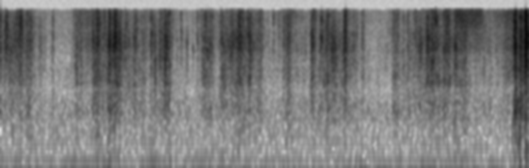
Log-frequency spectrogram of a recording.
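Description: Fingertips sweep, rub and crinkle a thin, flat sheet of printed white paper lying on a wooden table. Soft, bright rustling and crinkling comes in irregular bursts with almost no low end, ending in the loudest sharp crunch.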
